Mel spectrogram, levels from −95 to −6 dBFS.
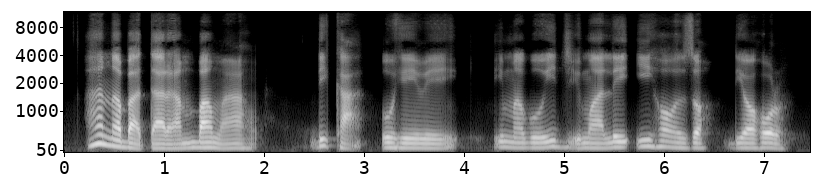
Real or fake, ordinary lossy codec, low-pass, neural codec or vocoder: fake; none; none; codec, 24 kHz, 0.9 kbps, WavTokenizer, large speech release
